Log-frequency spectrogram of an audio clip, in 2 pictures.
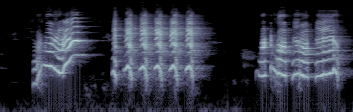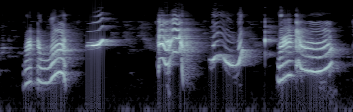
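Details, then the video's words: Parrot talking indoors, mimicking sita-ram, jai shree ram, mummy and papa; a rapid series of repeated syllables, then varied warbling speech-like phrases and a short whistled note. "Parrot talking sita-ram🚩parrot talking jay shree ram🚩सीता-राम 🚩जय श्री राम🚩mummy papa bolane wala"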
